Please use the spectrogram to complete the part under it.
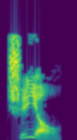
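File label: "持有", Mandarin Chinese; chinese-flashcards; hsk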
